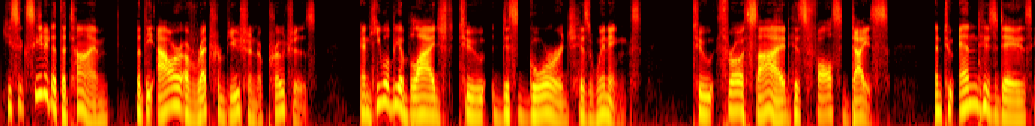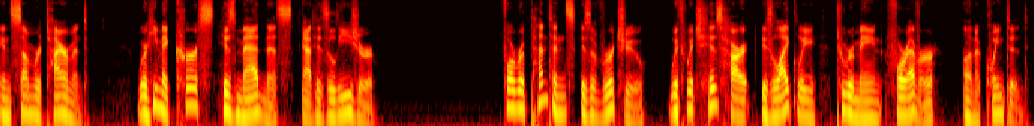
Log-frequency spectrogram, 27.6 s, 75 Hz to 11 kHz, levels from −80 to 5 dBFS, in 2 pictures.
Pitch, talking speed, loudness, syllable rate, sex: 120 Hz, 125 wpm, -23 LUFS, 4.3 syllables/s, male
